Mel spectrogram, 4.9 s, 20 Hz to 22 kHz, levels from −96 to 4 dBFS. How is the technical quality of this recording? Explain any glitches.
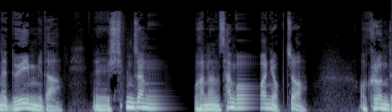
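The speech is interrupted three times by network-style dropouts in its middle section.

Repeated stalls (stutter), 1.23 to 1.74 s: five short gaps, the longest 80 ms, filled about 182 ms. The receiver's buffer kept running dry, so it stretched the last sound each time. Nothing is lost, but the speech drags and stutters.

Call audio freeze, 1.88 to 2.46 s and 2.98 to 3.28 s: the sound hangs as a fading continuation, about 568 ms then 279 ms, the first ending in 150 ms of silence. Likely packets held up in transit emptied the buffer. Speech resumes where it stopped, shifted later.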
